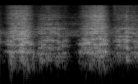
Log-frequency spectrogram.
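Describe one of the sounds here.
A chisel scrapes and pares wood.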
